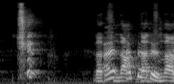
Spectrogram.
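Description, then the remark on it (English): A voice imitates a cute little sneeze, one quick high, breathy burst, followed after a short pause by speech with a sing-song, rising pitch. “Like, I've never heard a guy with a cute sneeze, like a little”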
